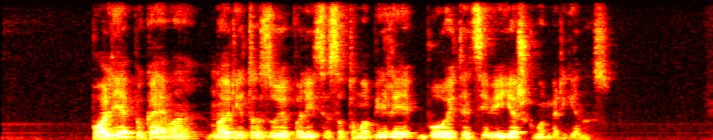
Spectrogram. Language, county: Lithuanian, Vilnius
